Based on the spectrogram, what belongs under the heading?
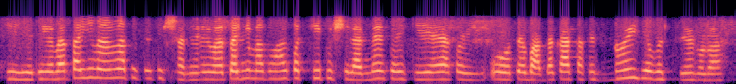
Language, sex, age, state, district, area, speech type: Dogri, female, 18-30, Jammu and Kashmir, Reasi, rural, conversation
